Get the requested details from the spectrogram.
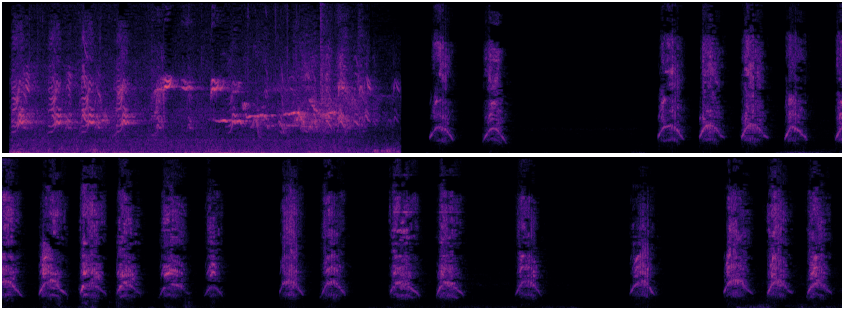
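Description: A fennec fox gives rapid, high, squeaky chirps, several each second, after a burst of rustling.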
